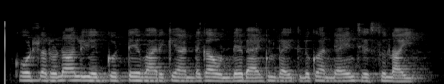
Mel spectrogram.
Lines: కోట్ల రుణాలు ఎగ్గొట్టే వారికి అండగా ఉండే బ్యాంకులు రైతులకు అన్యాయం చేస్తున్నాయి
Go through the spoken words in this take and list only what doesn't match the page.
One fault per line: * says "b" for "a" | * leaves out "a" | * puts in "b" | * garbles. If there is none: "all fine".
all fine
